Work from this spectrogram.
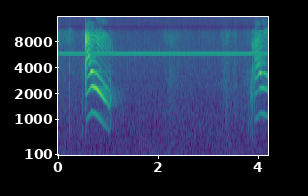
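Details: Bengal cat, a male named Sherakan, giving two meows: a loud arched falling meow early, a faint one midway and a rising-falling meow at the end, with quiet room background.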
